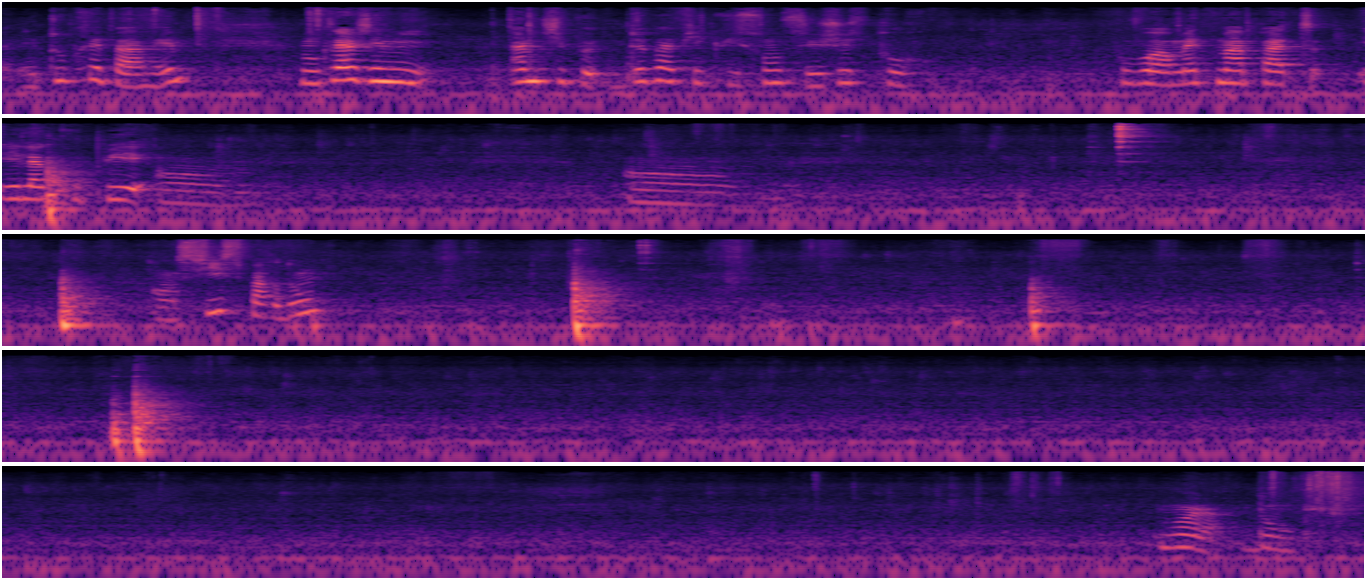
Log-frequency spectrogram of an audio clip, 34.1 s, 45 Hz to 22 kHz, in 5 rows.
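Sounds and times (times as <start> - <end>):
low background hum: 0.0 - 34.0
glass bowl knocking on wooden table: 13.9 - 14.2, 16.5 - 16.8, 21.0 - 21.4.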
